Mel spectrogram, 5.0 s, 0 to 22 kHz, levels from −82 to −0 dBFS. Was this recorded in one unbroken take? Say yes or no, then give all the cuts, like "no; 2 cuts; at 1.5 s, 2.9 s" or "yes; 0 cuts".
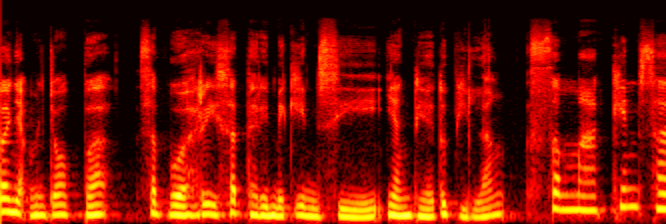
no; 1 cut; at 0.9 s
